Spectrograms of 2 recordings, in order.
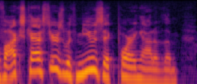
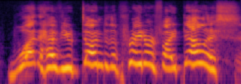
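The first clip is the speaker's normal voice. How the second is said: loud, high, hammed-up indignation; appalled outburst; 10 semitones higher, 9 dB louder than usual. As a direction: bellow it in mock horror at the desecration. Acts out the appalled commander's outburst.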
